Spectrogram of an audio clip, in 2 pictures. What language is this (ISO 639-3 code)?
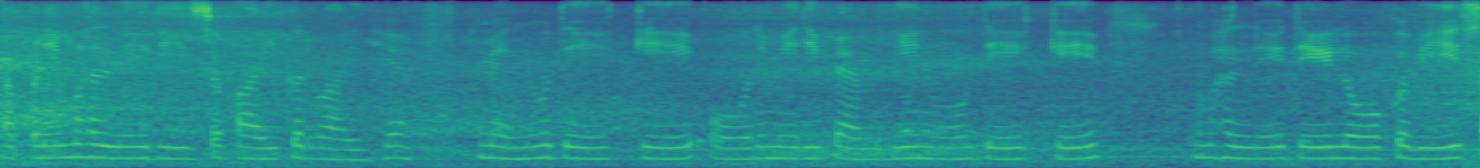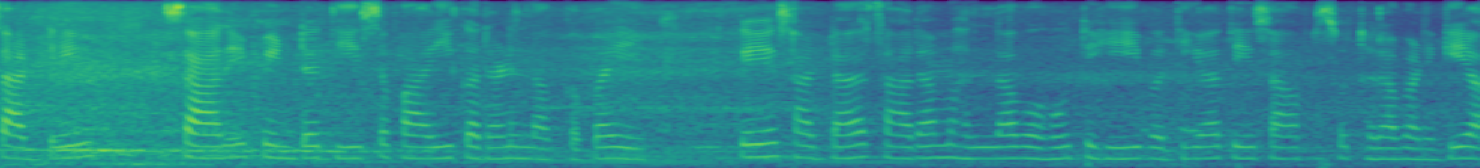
pan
